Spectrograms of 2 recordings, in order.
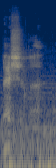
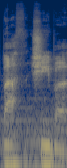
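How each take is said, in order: First: The name is pronounced unlike its spelling. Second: The name is pronounced as it is spelled. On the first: The speaker calls it right. "whereas it's pronounced" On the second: The speaker calls it wrong. "is how everyone else is pronouncing this one"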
